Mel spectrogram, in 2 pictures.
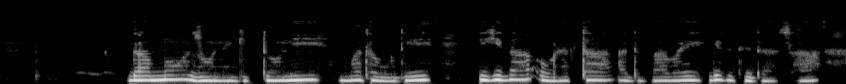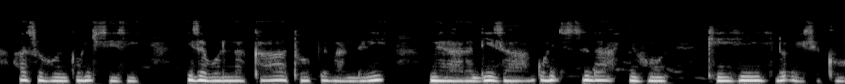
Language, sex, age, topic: Gamo, female, 18-24, government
